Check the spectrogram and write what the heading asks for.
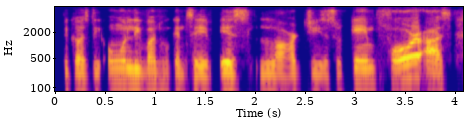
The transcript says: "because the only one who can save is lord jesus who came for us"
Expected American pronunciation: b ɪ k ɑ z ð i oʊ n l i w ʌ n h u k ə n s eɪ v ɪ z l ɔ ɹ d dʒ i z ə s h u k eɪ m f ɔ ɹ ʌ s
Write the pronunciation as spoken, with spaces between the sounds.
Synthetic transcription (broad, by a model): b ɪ k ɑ z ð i oʊ n l i w ʌ n h u k ə n s eɪ v ɪ z l ɔ ɹ d dʒ i z ə s h u k eɪ m f ɔ ɹ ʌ s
